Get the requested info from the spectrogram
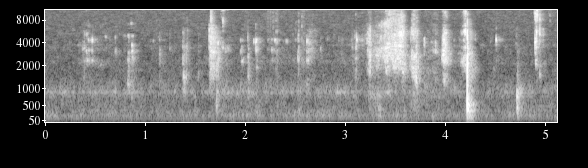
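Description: Chewing a mouthful of cheesy taco pasta: scattered soft mouth clicks and smacks, with a sharper click a little after four seconds in.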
